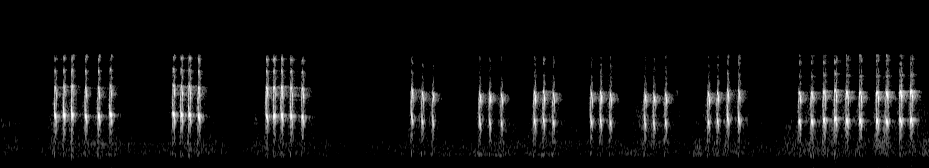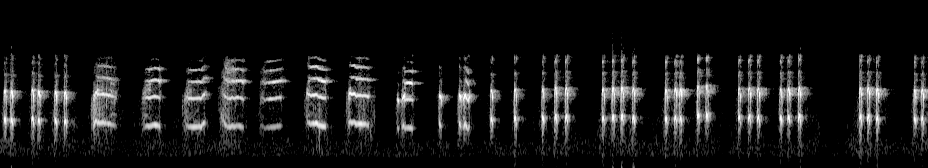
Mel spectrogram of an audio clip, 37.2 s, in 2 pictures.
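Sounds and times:
yellow-vented bulbul calls: 0:01.0 - 0:02.4, 0:03.4 - 0:04.2, 0:05.3 - 0:06.3, 0:08.2 - 0:08.8, 0:09.6 - 0:15.0, 0:16.0 - 0:34.8, 0:35.8 - 0:37.1.

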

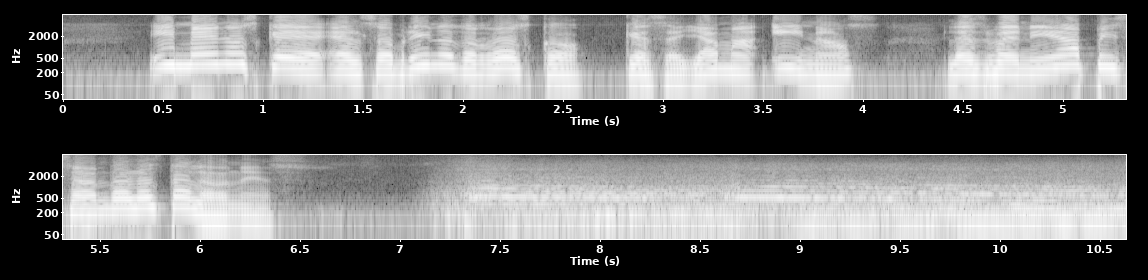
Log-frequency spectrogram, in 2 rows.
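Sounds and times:
speech: 0:00.4 - 0:06.5
low vehicle engine rumbling: 0:07.1 - 0:10.6
ambulance siren wailing: 0:07.2 - 0:10.6.

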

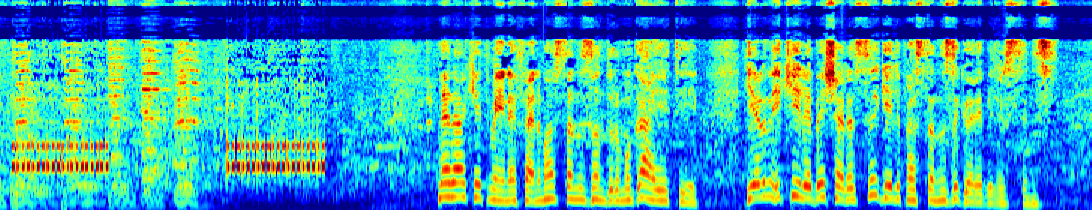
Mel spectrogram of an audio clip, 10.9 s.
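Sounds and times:
electronic hospital telephone ringing: 0:00.1 - 0:01.2, 0:02.3 - 0:03.3
melodic music: 0:00.1 - 0:03.3
speech: 0:04.4 - 0:10.7.

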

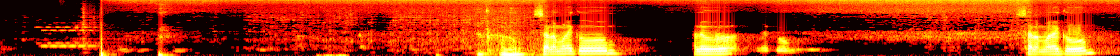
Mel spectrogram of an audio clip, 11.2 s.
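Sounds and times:
phone ringtone with a bright melodic tone pattern: 0:00.4 - 0:01.0
speech: 0:05.0 - 0:06.3, 0:06.9 - 0:07.4, 0:10.3 - 0:11.1.

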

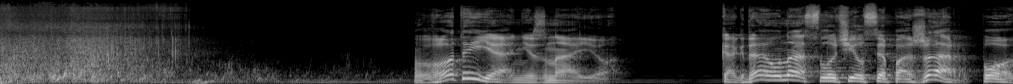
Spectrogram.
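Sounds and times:
dark bay water churning and sloshing: 0:00.0 - 0:04.2
safe holding a body sinking with low gurgling surges: 0:00.0 - 0:04.2
speech: 0:04.2 - 0:06.2, 0:07.2 - 0:10.1.

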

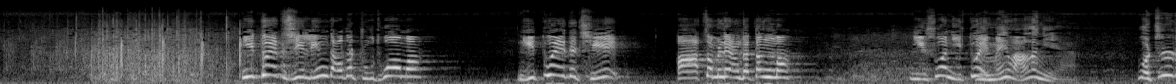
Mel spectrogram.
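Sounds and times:
audience applause at a performance: 0:00.0 - 0:02.6
speech: 0:02.4 - 0:04.4, 0:05.2 - 0:08.0, 0:09.1 - 0:10.7, 0:11.4 - 0:11.7
laughter: 0:08.2 - 0:11.4.

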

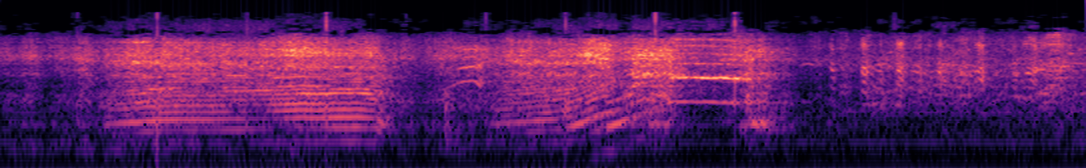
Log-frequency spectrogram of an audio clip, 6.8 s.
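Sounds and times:
voice imitating a passing milk train: 0:01.8 - 0:05.0
laughter: 0:04.9 - 0:06.7.

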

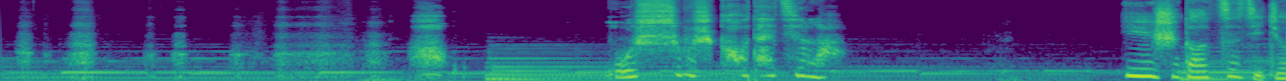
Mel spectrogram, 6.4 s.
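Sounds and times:
heavy labored panting: 0:00.0 - 0:02.4
speech: 0:00.1 - 0:00.6, 0:03.0 - 0:04.3, 0:05.6 - 0:06.4.

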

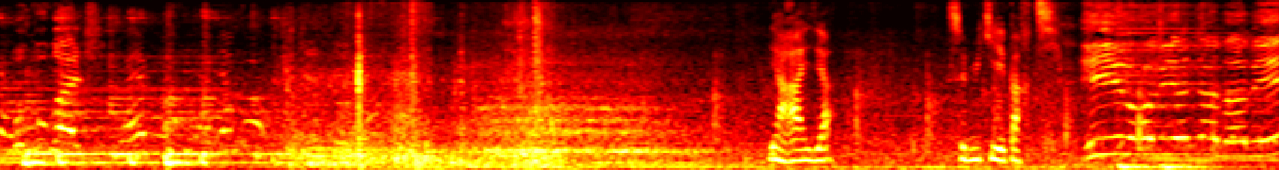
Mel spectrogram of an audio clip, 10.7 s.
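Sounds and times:
indistinct voices murmuring: 0:00.0 - 0:05.9
metro train rumble in Châtelet metro station corridors in Paris: 0:00.0 - 0:10.6
speech: 0:00.1 - 0:01.8, 0:06.4 - 0:07.1, 0:07.9 - 0:10.6.

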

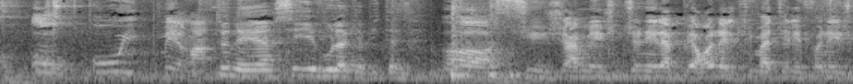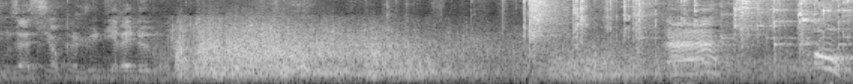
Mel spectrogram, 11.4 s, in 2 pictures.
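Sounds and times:
porcelain vase shattering: 0:00.0 - 0:00.6, 0:08.9 - 0:11.3
speech: 0:00.3 - 0:08.3, 0:10.1 - 0:11.3.

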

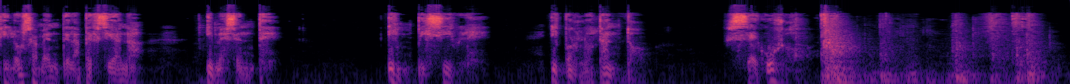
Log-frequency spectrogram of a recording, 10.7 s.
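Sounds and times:
speech: 0:00.0 - 0:02.8, 0:03.9 - 0:04.9, 0:05.5 - 0:06.5, 0:07.2 - 0:08.5
door panel being broken in and bolts drawn back: 0:08.1 - 0:10.6.

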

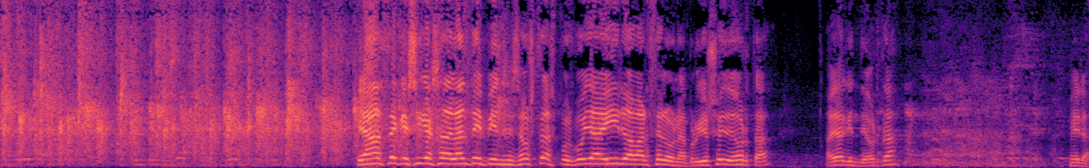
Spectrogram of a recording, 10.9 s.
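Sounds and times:
audience clapping at a live music show at Niemands Land: 0:00.0 - 0:05.2
speech: 0:03.6 - 0:09.4, 0:10.7 - 0:10.8
laughter: 0:08.9 - 0:10.8.

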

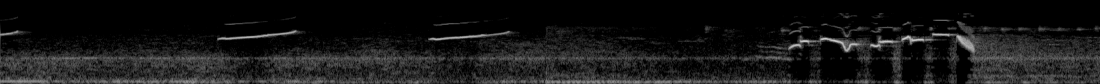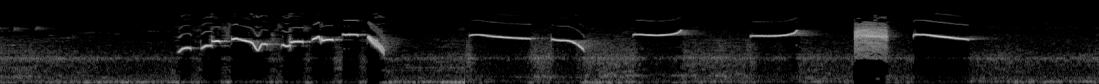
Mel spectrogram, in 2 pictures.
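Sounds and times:
Oriental magpie-robin song: 0:00.0 - 0:00.3, 0:02.2 - 0:03.1, 0:04.3 - 0:05.2, 0:06.2 - 0:10.1, 0:12.7 - 0:15.0, 0:15.6 - 0:20.9.

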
